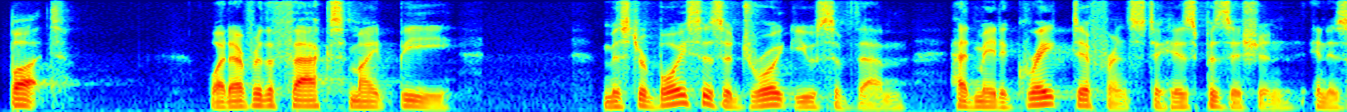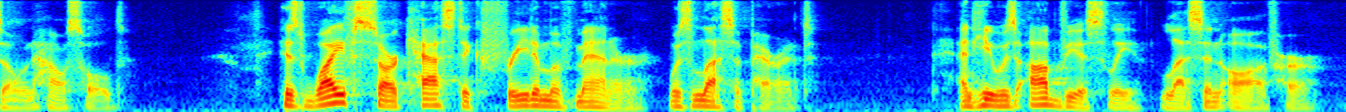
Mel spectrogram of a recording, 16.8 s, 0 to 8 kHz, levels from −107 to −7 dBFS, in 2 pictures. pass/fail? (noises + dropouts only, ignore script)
pass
